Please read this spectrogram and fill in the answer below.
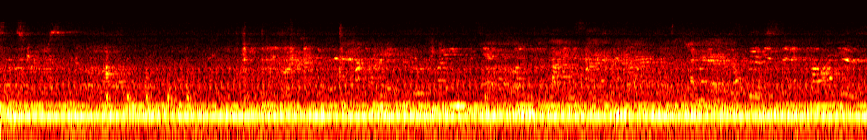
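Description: Speed Queen front-load washer with its drum spinning, giving a loud, steady hum that does not change.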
